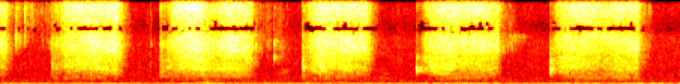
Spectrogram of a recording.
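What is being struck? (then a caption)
Oak wooden floor planks. A soft-bristle hand brush, held in the fingers, sweeps back and forth over a solid oak plank floor near the wall, brushing dirt and dust from between the wooden planks. Each stroke makes a bright, hissy swish, and a steady low hum runs underneath.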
